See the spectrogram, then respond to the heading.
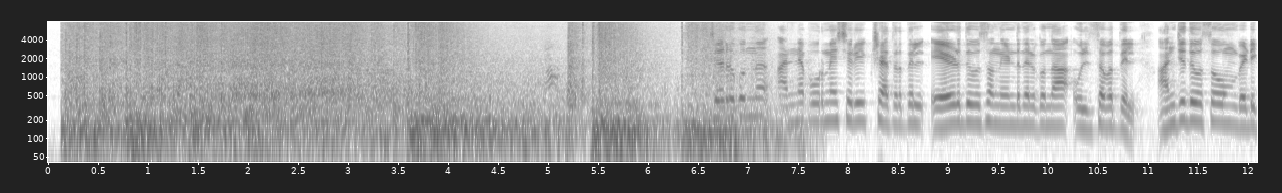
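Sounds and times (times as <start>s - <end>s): fireworks barrage: 0.0s - 7.6s.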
